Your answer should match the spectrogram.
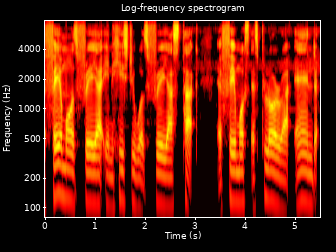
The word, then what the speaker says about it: Freya: Freya was the goddess of love in Scandinavian mythology, pronounced here as you can see as Freya. Freya.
